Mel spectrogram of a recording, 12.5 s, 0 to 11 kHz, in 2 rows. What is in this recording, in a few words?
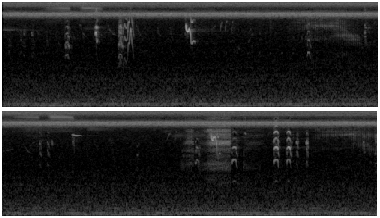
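Pankot ambience; Lego Indiana Jones 2: The Adventure Continues; Xbox 360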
